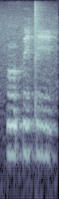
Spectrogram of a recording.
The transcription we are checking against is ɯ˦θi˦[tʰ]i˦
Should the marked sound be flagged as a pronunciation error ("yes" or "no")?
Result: yes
